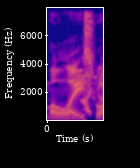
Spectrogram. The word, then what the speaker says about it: Maleese: So she spelled it M-A-L-E-E-S-E, as you would say it, Melise.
